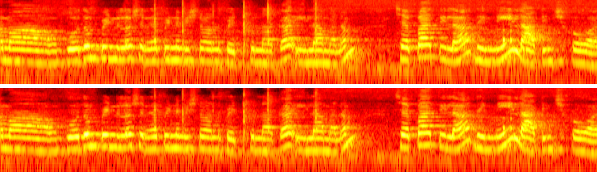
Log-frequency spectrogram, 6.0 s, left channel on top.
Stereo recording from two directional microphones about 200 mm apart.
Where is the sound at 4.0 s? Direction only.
20° right (ahead or behind).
